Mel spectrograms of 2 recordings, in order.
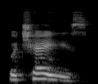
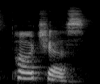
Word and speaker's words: purchase: who studied business, and the whole group pronounced this word purchase. No, it is purchase.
